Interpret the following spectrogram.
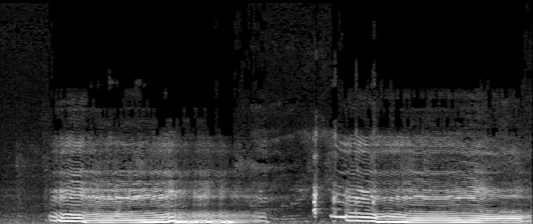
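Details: Cooper the dog lets out two long, steady moaning howls, each held for over a second with a slight downward slide, separated by a rough, breathy break and a sharp click in a small room.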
